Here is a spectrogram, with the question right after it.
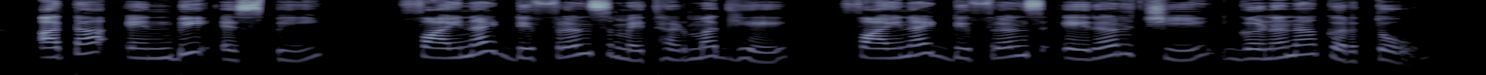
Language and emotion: Marathi, neutral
